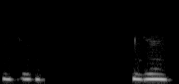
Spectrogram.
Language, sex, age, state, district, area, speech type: Hindi, female, 30-45, Uttar Pradesh, Sitapur, rural, conversation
